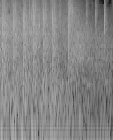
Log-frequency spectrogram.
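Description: Rapid bursts of gunfire and explosions from the Enter the Gungeon video game, dense crackling shots layered over low booms, loud and continuous before easing slightly at the end.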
